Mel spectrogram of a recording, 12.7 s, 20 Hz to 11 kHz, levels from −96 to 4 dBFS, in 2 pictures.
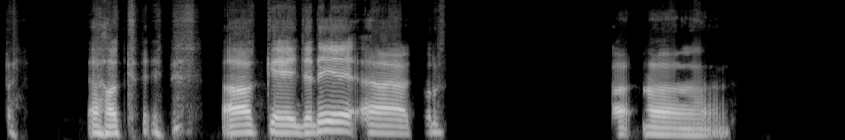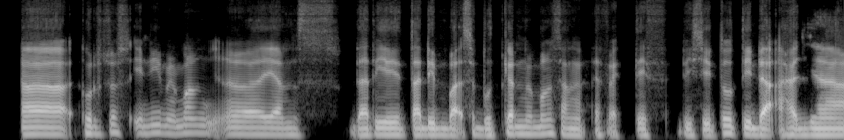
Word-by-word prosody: Eh - - -11 0.5
eh 135 -2 +2
Oke. 130 0 +1 0.6
Oke, 140 +2 +5
jadi, 140 +5 +2 0.3
eee, 135 -2 +3 0.2
terus 145 -1 -9 1.3
Heeh. 110 -4 +1 1.2
Eee, 115 -1 +4
kursus 130 +2 -7
ini 135 +2 -7
memang, 135 +2 -5
eee, 115 0 -1
yang 110 -1 -8
s 100 - -22
dari 110 -1 0
tadi 105 0 +1
Mbak 105 -1 +1
sebutkan 110 +3 -3
memang 125 +2 -4
sangat 105 -3 -4
efektif, - - -8
di 100 - -7
situ 115 +7 -3
tidak 110 -3 +4
hanya 105 +1 +1
115 Hz, 125 wpm, -24 LUFS, 110-130 Hz, 1.3 s, Oke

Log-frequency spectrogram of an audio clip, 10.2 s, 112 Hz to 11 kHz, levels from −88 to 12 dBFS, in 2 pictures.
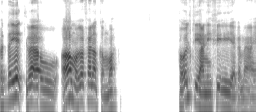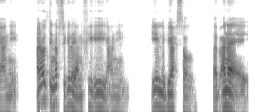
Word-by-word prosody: فاتضايقت 180 +7 +2
بقى 160 -2 +6
و 130 -3 -8
آه - - +11
الموضوع 175 -3 +2
فعلًا 175 -2 +2
كان 105 - -10
مُحبِط. 130 +4 -4 1.2
فقُلت - - -3
يعني 125 0 +1
في 120 - -7
إيه 140 -4 -3
يا 110 - -4
جماعة؟ 100 +2 -8
يعني، 105 +1 -10 0.4
أنا - - +1
قُلت 185 +1 -4
لنَفسي 165 +3 -7
كده 145 0 -6
يعني 105 -2 -6
في 140 - -18
إيه؟ 130 -2 -7
يعني، 110 0 -15 0.5
إيه 145 +3 -5
اللي 130 -3 -6
بيحصل؟ 115 -3 -7 0.3
طَب 110 +2 -9
أنا 135 0 +3
إي - - -10
130 Hz, 170 wpm, -23 LUFS, 110-155 Hz, 1.2 s, آه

